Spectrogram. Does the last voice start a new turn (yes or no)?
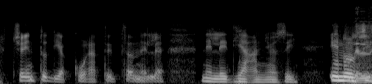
no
